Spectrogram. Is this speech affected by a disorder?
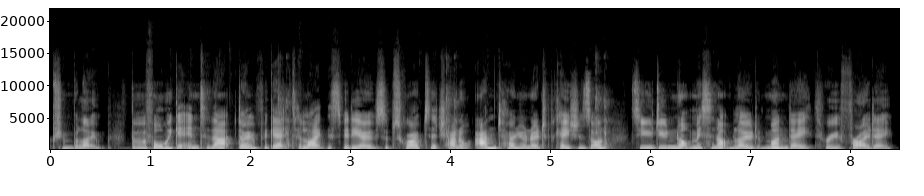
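No.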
